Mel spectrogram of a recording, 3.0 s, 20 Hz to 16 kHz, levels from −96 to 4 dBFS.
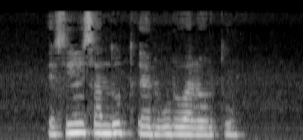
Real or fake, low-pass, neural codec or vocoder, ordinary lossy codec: real; 14.4 kHz; none; MP3, 48 kbps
